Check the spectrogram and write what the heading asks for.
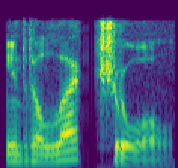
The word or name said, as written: intellectual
